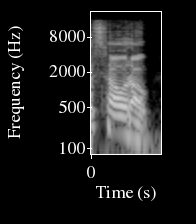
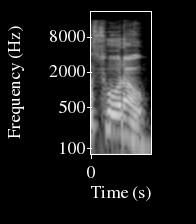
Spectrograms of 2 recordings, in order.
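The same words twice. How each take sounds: First: सौरव with an open "sau" opening; correct "au" vowel. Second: सौरव misread as "SO-rav"; mispronounced "o" vowel. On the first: Teacher models the reading for learners, correct सौरव with a full au. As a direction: say सौरव as "SAU-rav", au not o. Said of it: "इसी तरीके से आपको पढ़ना है". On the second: Teacher shows learners the misreading, सौरव said as "sorav". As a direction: say सौरव with a plain o instead of au. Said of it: "ऐसे नहीं पढ़ना है". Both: Shown as a demonstration.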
